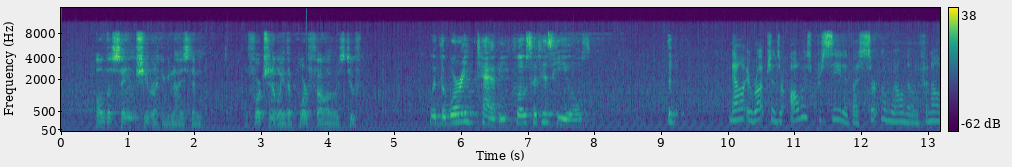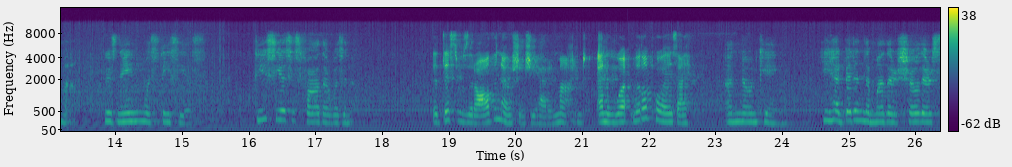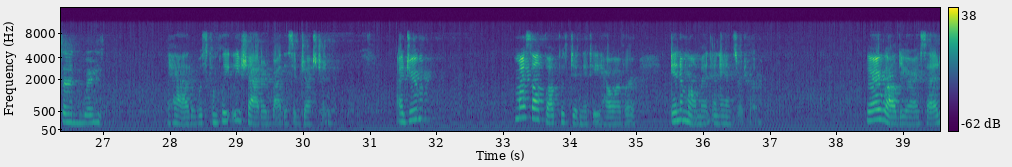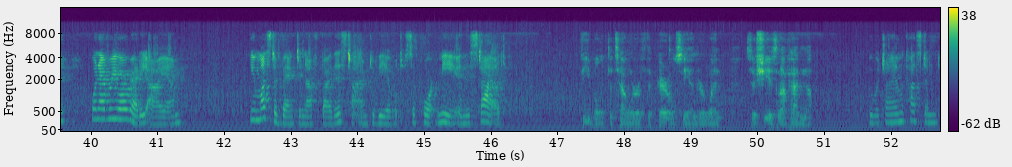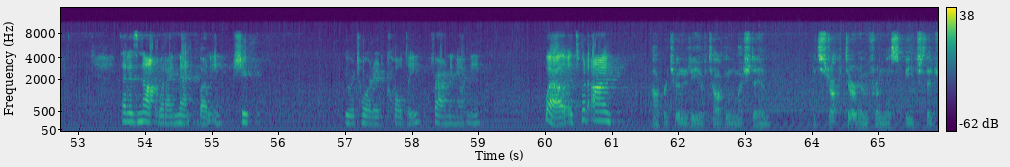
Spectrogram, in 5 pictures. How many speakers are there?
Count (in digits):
5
